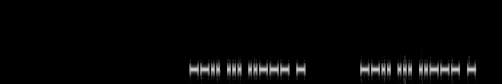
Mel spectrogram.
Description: Morse code, heard as a keyed tone, about 44 wpm, 700 Hz. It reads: ZS2T ZS2T
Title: DXCC-100 Call Signs - 4 Characters - Repeated 2x - 45wpm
